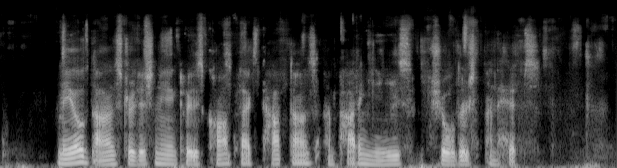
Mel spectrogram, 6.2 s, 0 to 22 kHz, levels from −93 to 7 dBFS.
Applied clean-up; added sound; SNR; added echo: neural mask model Resemble Enhance denoiser.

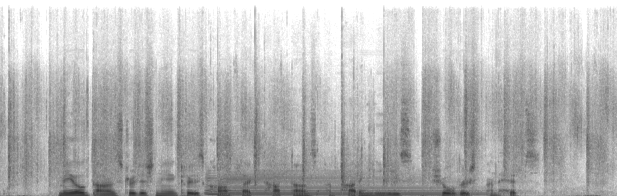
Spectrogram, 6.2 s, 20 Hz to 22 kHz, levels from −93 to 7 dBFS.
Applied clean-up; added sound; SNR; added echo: none; Run + Wind instrument, woodwind instrument; 8 dB; none.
